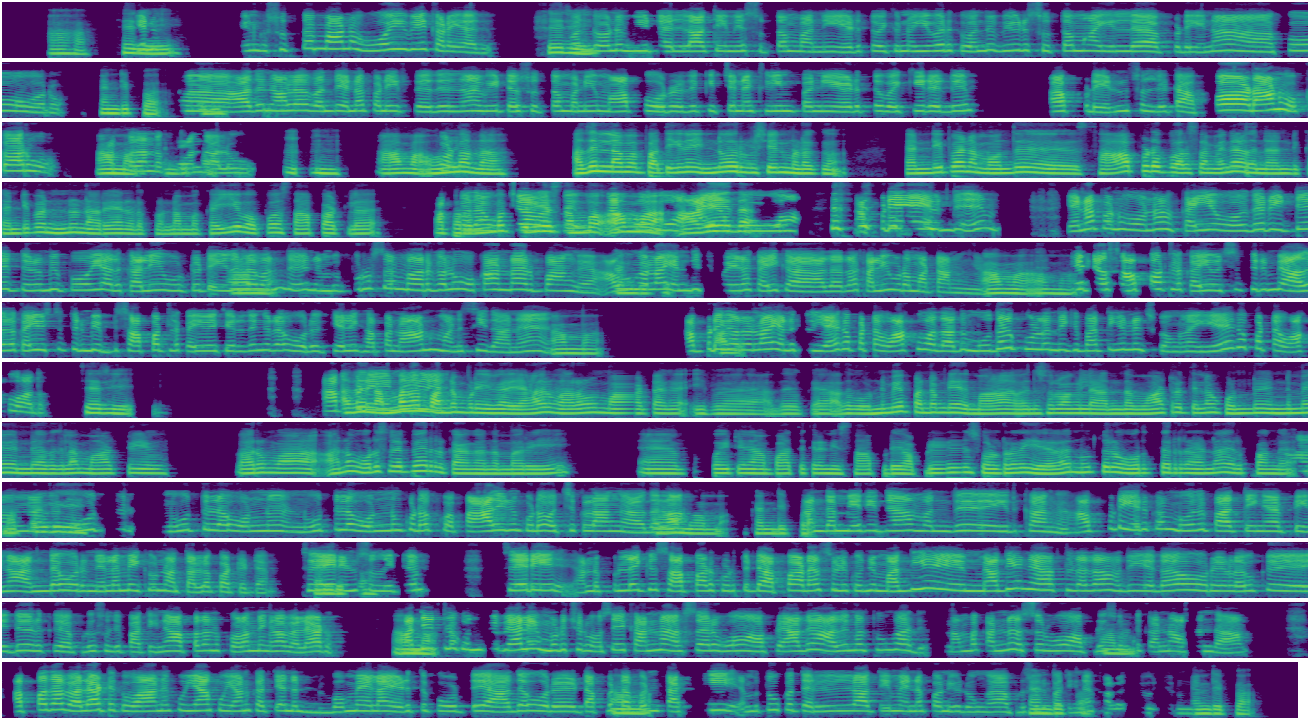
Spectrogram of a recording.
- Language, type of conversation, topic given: Tamil, podcast, ஒரு புதிதாகப் பிறந்த குழந்தை வந்தபிறகு உங்கள் வேலை மற்றும் வீட்டின் அட்டவணை எப்படி மாற்றமடைந்தது?
- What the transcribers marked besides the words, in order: other noise; background speech; unintelligible speech; in English: "கிச்சன கிளீன்"; other background noise; laugh; "மாரி" said as "மேரி"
